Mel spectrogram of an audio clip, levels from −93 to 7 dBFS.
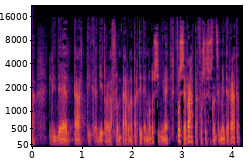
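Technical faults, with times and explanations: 1.26 s to the end at 4.21 s, time-stretched section: the speech suddenly rushes ahead at about 1.7 times its earlier pace while the pitch stays put. That's likely software squeezing the audio by dropping short slices to keep the pitch unchanged.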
